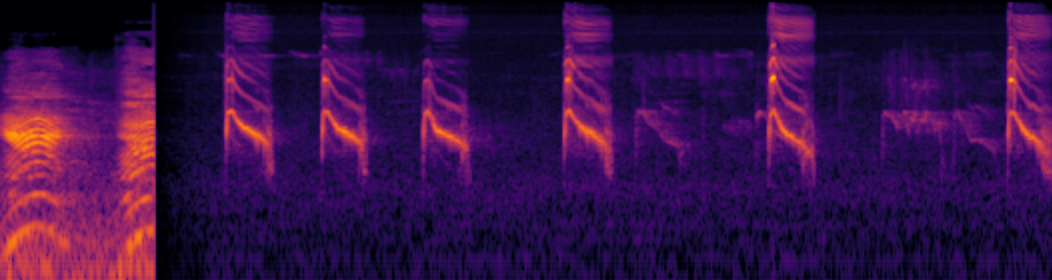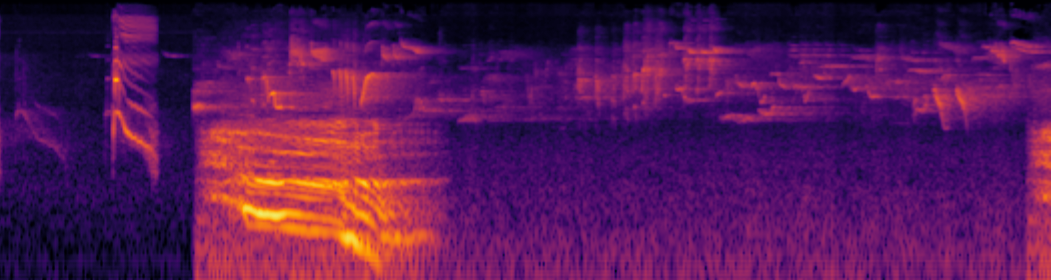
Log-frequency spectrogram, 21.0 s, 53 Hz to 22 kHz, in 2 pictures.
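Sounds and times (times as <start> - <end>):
animal calls sliding down in pitch: 12.5 - 14.9.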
